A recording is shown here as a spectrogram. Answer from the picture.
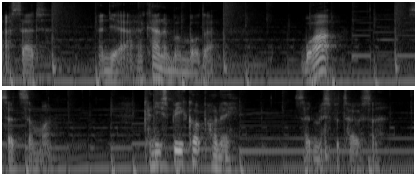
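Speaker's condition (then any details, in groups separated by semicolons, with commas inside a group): No condition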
